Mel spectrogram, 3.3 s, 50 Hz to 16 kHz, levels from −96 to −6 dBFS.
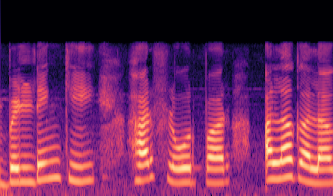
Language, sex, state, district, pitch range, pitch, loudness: Hindi, female, Uttar Pradesh, Budaun, 235-280 Hz, 255 Hz, -17 LUFS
